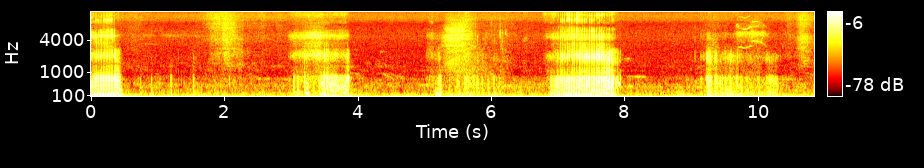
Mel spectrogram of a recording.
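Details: Pug snoring while asleep in its owner's arms: loud, rough, low snores with each breath, repeating irregularly.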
